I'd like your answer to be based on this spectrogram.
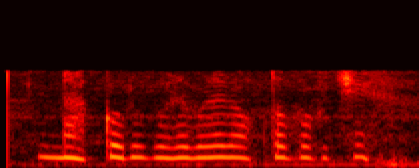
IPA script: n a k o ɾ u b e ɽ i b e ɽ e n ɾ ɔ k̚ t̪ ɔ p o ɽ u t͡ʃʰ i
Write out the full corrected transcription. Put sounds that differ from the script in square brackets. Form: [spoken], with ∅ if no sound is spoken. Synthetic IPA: n a k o ɾ u b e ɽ [e] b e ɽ e [∅] ɾ ɔ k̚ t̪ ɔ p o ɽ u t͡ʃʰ i

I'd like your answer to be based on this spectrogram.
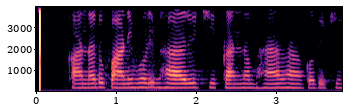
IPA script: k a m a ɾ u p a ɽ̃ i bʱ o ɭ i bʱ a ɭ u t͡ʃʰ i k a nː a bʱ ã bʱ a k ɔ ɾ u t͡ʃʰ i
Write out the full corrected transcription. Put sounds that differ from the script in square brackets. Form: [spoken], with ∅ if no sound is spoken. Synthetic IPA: k a [n] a ɾ u p a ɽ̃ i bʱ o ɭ i bʱ a [ɾ] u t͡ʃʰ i k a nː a bʱ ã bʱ a k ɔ ɾ u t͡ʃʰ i

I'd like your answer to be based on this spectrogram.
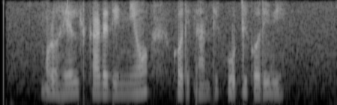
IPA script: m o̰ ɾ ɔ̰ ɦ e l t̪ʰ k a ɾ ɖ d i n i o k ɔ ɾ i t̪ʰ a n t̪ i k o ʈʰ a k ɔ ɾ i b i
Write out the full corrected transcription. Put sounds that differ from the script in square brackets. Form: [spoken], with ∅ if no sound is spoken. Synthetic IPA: m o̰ ɾ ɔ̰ ɦ e l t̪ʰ k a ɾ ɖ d i n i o k ɔ ɾ i t̪ʰ a n t̪ i k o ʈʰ [i] k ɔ ɾ i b i

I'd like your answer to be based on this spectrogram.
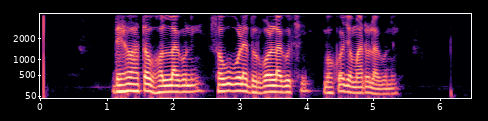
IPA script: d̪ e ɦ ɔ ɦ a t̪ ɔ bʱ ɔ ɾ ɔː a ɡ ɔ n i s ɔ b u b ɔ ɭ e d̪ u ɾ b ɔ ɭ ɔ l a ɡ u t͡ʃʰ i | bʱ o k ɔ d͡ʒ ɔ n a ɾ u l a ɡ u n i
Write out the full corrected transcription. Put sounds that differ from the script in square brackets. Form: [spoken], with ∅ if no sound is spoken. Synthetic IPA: d̪ e ɦ ɔ ɦ a t̪ ɔ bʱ ɔ [l] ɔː a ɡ [u] n i s ɔ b u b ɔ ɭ e d̪ u ɾ b ɔ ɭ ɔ l a ɡ u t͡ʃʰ i | bʱ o k ɔ d͡ʒ ɔ [m] a ɾ u l a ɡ u n i

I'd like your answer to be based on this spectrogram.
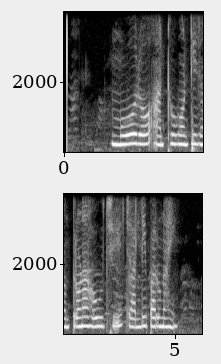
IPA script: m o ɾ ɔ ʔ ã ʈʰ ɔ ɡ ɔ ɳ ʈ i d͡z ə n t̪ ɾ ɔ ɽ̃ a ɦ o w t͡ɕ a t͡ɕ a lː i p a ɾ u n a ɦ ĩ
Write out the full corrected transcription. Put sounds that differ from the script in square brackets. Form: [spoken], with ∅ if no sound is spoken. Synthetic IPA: m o ɾ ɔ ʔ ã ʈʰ [u] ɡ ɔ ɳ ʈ i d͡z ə n t̪ ɾ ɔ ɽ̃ a ɦ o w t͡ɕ [i] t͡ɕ a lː i p a ɾ u n a ɦ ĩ

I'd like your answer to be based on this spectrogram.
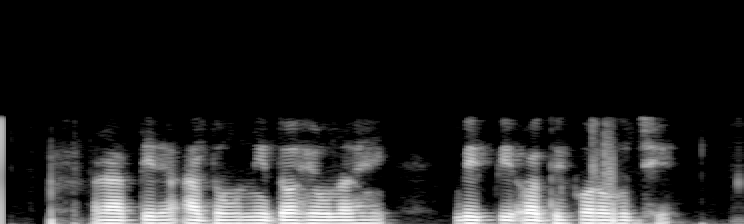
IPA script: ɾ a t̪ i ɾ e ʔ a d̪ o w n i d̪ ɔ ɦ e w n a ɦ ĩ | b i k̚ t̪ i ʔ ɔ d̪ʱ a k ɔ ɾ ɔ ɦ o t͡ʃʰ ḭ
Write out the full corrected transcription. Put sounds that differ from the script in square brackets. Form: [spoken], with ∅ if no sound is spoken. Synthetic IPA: ɾ a t̪ i ɾ e ʔ a d̪ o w n i d̪ ɔ ɦ e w n a ɦ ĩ | b i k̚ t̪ i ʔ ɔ d̪ʱ [i] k ɔ ɾ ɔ ɦ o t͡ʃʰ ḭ

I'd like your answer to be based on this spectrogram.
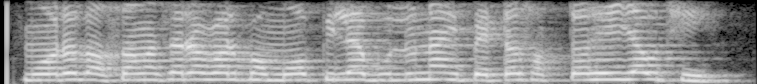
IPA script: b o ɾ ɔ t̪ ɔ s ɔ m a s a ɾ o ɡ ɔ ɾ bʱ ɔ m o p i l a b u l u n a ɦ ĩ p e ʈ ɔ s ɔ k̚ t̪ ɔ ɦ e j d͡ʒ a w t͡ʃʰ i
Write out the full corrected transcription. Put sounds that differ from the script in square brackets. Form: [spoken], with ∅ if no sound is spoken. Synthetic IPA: [m] o ɾ ɔ [d̪] ɔ s ɔ m a s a ɾ [ɔ] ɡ ɔ ɾ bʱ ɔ m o p i l a b u l u n a ɦ ĩ p e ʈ ɔ s ɔ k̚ t̪ ɔ ɦ e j d͡ʒ a w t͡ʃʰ i

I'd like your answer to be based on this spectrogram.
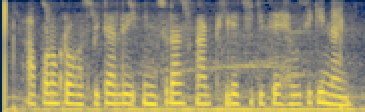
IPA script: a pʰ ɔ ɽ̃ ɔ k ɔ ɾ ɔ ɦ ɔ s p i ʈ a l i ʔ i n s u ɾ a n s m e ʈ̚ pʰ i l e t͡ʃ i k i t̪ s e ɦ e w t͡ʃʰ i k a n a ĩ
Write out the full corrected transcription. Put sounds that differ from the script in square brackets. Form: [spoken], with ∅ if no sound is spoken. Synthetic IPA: a [p] ɔ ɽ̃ ɔ k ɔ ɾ ɔ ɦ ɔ s p i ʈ a l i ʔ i n s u ɾ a n s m [a] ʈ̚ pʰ i l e t͡ʃ i k i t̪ s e ɦ e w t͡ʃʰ i k [i] n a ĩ

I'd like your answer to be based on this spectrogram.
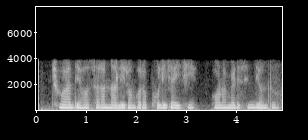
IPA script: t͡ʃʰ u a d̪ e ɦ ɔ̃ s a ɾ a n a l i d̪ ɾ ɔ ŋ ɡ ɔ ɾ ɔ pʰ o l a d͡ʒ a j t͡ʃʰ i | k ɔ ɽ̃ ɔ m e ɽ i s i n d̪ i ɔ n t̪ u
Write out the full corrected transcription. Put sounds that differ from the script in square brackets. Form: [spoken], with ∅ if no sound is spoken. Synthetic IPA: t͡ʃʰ u a d̪ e ɦ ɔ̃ s a ɾ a n a l i [∅] ɾ ɔ ŋ ɡ ɔ ɾ ɔ pʰ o l [i] d͡ʒ a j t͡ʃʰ i | k ɔ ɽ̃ ɔ m e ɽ i s i n d̪ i ɔ n t̪ u

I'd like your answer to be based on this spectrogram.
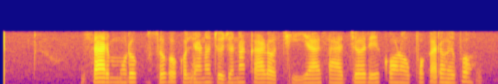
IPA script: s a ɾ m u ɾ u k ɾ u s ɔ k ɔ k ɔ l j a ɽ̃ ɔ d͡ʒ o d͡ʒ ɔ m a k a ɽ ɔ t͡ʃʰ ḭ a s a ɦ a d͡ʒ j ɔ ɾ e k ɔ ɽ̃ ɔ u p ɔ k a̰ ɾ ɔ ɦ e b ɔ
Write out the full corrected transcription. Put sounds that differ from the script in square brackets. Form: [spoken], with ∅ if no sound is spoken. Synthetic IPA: s a ɾ m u ɾ [ɔ] k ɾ u s ɔ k ɔ k ɔ l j a ɽ̃ ɔ d͡ʒ o d͡ʒ ɔ [n] a k a ɽ ɔ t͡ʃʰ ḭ a s a ɦ a d͡ʒ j ɔ ɾ e k ɔ ɽ̃ ɔ u p ɔ k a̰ ɾ ɔ ɦ e b ɔ

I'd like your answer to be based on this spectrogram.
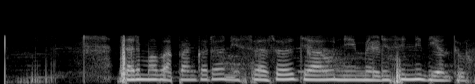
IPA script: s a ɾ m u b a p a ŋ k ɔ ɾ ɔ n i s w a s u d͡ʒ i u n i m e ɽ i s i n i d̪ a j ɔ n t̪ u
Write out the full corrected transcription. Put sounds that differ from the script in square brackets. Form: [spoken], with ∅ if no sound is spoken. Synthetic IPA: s a ɾ m [ɔ] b a p a ŋ k ɔ ɾ ɔ n i s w a s [ɔ] d͡ʒ [a] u n i m e ɽ i s i n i d̪ [i] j ɔ n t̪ u

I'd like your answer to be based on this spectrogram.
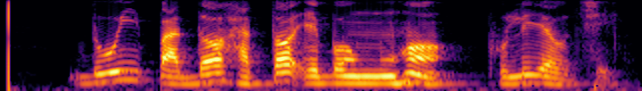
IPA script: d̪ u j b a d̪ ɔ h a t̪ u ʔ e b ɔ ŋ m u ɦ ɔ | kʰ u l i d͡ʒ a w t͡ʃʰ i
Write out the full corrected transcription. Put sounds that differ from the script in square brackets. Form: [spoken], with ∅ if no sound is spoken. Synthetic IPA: d̪ u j [p] a d̪ ɔ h a t̪ [ɔ] ʔ e b ɔ ŋ m u ɦ ɔ | [pʰ] u l i d͡ʒ a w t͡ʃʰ i

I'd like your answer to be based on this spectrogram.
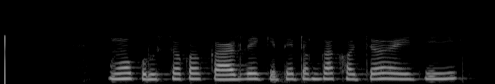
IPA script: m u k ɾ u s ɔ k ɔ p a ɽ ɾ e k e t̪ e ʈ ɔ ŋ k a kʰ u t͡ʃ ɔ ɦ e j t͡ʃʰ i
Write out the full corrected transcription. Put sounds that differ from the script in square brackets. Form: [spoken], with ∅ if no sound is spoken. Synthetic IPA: m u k ɾ u s ɔ k ɔ [k] a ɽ ɾ e k e t̪ e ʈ ɔ ŋ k a kʰ [ɔ] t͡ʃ ɔ ɦ e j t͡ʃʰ i

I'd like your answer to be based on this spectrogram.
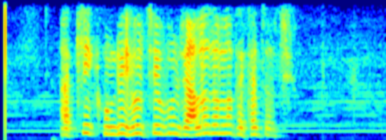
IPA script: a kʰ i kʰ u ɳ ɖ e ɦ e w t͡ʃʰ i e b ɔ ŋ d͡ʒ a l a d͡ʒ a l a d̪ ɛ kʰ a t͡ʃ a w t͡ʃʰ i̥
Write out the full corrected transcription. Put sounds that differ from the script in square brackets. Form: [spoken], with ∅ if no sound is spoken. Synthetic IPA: a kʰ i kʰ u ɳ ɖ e ɦ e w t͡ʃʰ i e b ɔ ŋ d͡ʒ a l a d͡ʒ a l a d̪ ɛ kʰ a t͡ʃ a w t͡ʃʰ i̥

